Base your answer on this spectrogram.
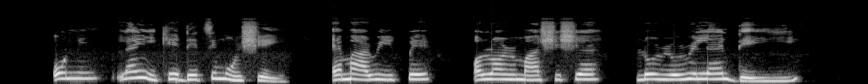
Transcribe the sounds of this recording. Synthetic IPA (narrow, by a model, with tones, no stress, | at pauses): o˧nĩ˧lɛ˦j̃ĩ˦˨kʰe˨˦˨de˧ti˦moː˧˨n̩˦ʃe˧˨ji˨ | ɛ˧mãː˦˧˦ɾi˦i˦k͡pe˦ | ɔ˧lɔ˦ɾ̃ĩ˧mãː˧˦ʃi˧ʃɛ˦ | lo˦ɾi˦o˧ɾi˦la˦n̩˦˨de˨ji˨˦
